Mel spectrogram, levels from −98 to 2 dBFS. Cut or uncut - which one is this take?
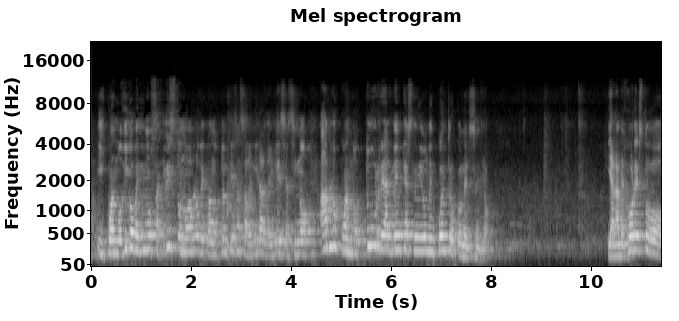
uncut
